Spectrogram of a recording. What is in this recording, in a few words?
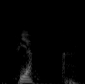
"fiak", Biak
